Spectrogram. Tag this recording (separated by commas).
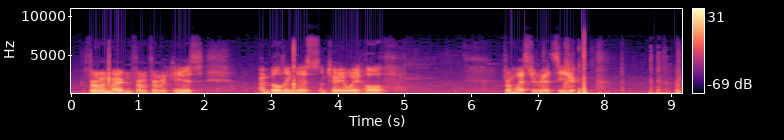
Speech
